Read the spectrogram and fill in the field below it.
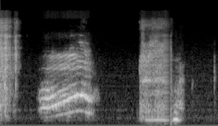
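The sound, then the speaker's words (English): A comedic sound effect called Funny Crunch and Surprise Sumo Wrestler: a short wavering, whiny tone that slides up and down, a brief pause, then a loud, gritty crunching burst with a low thump at its end. “The sound effects is called Funny Crunch and Surprise Sumo Wrestler.”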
